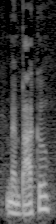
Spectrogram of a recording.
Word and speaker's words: M'Baku: And I understand that I pronounce it M'Baku.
